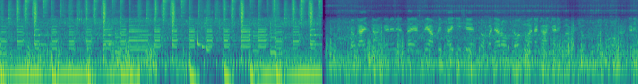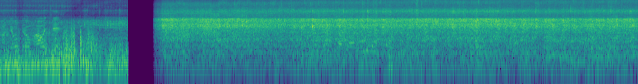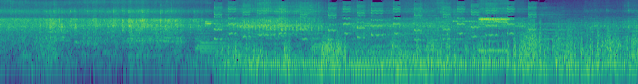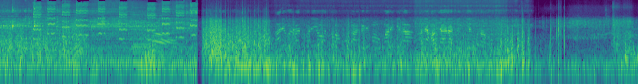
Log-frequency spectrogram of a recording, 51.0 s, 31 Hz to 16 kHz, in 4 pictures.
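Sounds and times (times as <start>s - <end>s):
background music with a beat: 0.0s - 6.4s, 29.4s - 36.7s
heavy rain pouring: 0.0s - 7.9s, 15.8s - 50.4s.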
